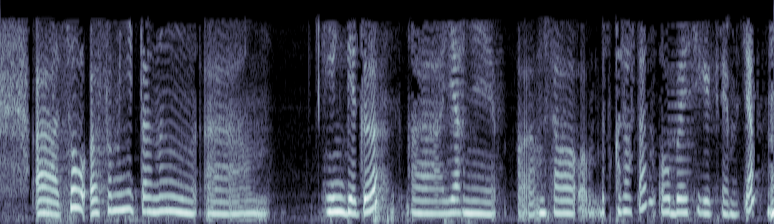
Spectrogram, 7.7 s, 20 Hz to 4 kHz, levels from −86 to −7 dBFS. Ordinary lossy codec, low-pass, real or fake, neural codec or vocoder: AAC, 16 kbps; 3.6 kHz; real; none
